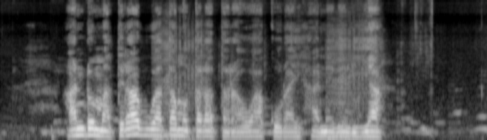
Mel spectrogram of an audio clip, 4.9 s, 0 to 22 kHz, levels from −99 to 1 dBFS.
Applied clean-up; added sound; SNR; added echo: none; Zipper (clothing); 17 dB; none.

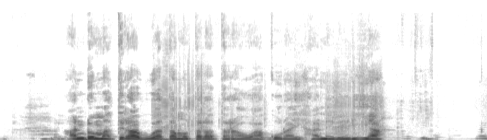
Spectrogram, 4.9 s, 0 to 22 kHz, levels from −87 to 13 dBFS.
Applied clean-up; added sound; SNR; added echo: neural mask model RNNoise.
